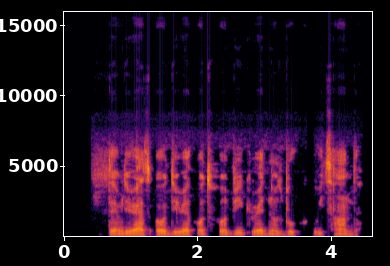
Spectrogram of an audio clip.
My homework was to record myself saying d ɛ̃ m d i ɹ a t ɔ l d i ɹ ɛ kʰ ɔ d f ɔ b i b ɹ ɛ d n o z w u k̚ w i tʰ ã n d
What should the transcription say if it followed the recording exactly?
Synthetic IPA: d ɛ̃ m d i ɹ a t ɔ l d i ɹ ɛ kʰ ɔ d f ɔ b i ɡ ɹ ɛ d n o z b u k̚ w i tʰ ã n d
